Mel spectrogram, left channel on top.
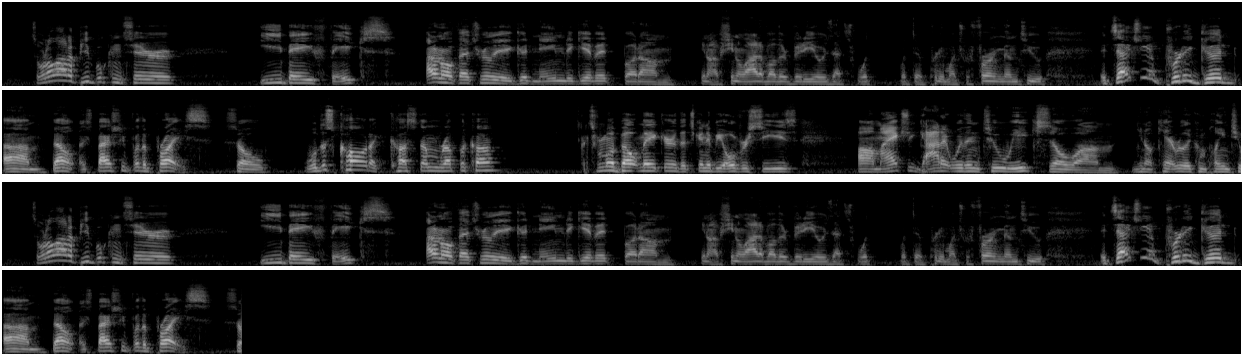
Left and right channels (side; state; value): right; drops out; at 14.8 s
